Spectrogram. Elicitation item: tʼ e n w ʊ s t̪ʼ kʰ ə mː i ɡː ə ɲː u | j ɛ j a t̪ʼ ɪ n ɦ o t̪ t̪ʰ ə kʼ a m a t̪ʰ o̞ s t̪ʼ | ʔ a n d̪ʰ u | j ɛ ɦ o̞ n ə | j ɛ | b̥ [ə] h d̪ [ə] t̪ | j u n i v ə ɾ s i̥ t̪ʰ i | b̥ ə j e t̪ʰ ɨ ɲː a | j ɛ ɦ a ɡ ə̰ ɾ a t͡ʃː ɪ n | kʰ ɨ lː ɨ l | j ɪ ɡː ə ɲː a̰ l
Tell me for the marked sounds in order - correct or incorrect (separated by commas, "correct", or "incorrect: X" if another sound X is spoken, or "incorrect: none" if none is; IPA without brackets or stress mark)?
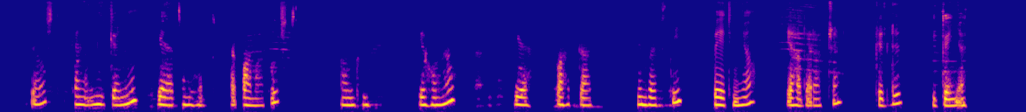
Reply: incorrect: a, incorrect: a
